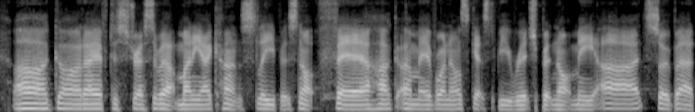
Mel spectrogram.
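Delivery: mock complaining, whiny voice. Imitating own past complaining about money: mock complaining. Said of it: "we complain and we do a good little charade".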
